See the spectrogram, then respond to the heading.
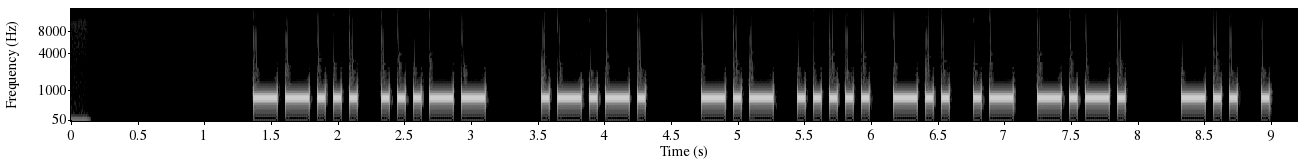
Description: Morse code, heard as a keyed tone, about 21 wpm, 700 Hz. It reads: 73 <AR> K5DAC DE
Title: Practice QSO - Exchange 4 - Ending - 20wpm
